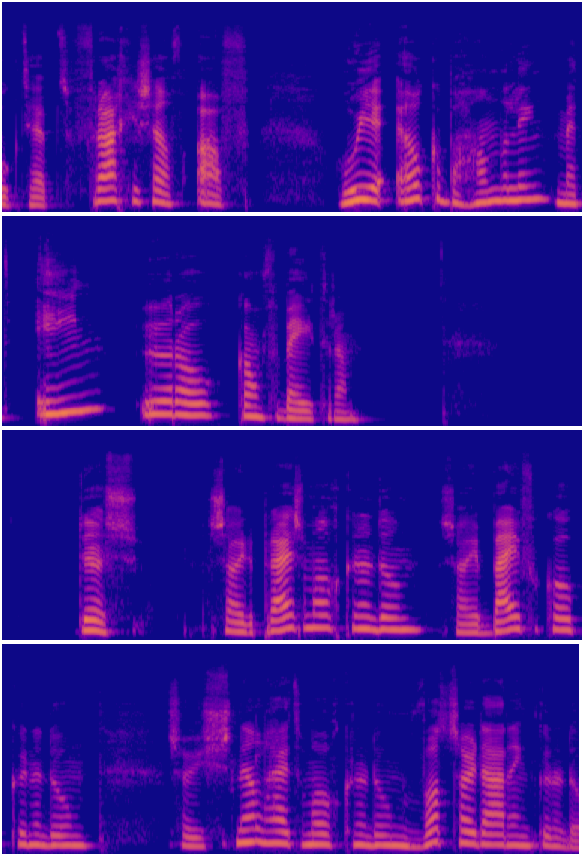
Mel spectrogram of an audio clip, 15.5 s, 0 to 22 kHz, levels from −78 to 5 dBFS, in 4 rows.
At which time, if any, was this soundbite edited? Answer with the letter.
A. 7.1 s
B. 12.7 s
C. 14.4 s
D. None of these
B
